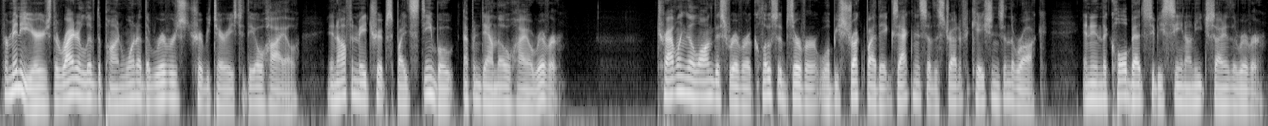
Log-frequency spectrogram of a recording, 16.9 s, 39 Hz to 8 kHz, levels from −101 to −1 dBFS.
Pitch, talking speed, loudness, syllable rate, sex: 110 Hz, 215 wpm, -22 LUFS, 6.0 syllables/s, male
